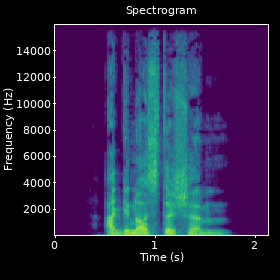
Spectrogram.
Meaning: strong dative masculine/neuter singular of agnostisch
- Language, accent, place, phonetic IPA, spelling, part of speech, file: German, Germany, Berlin, [aˈɡnɔstɪʃm̩], agnostischem, adjective, De-agnostischem.ogg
